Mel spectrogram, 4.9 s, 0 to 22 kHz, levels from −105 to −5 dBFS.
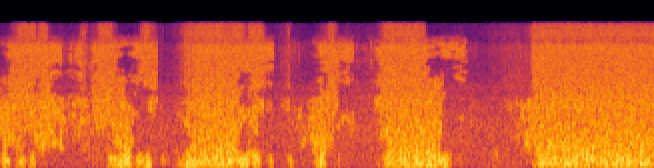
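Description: Speech sinks by up to about 20 dB and fades in and out from 0.0 to 1.41 s, 1.81 to 2.88 s and 3.22 to 4.02 s. This is likely speech suppressed in double talk: with both ends talking at once, the echo canceller turned the near voice down along with the echo.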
